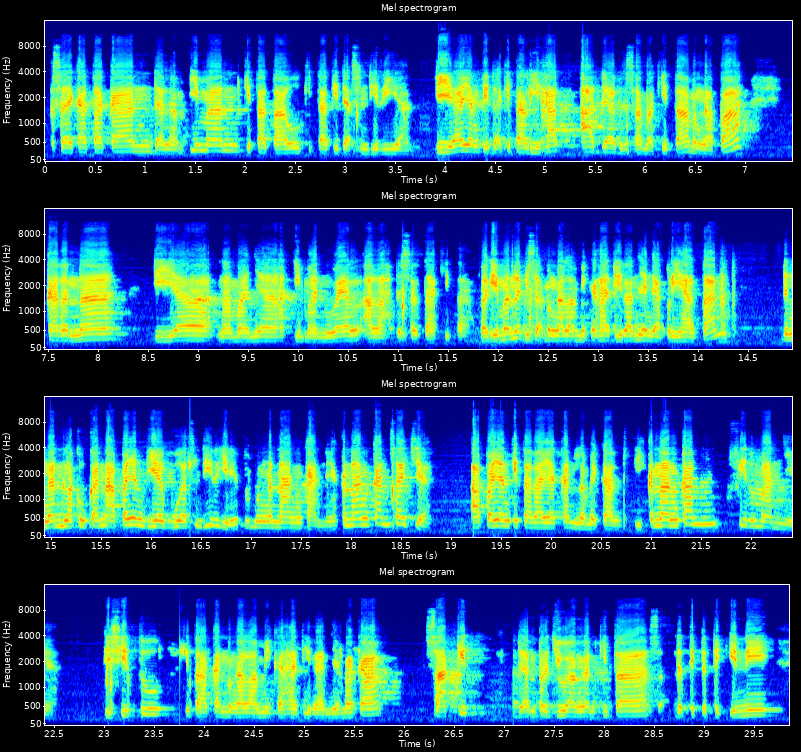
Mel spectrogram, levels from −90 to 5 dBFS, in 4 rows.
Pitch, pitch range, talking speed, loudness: 130 Hz, 120-145 Hz, 130 wpm, -19 LUFS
